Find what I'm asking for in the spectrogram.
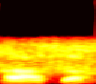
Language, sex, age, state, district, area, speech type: Bodo, male, 60+, Assam, Chirang, rural, conversation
